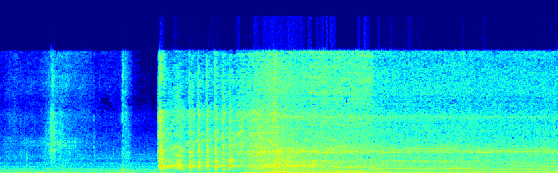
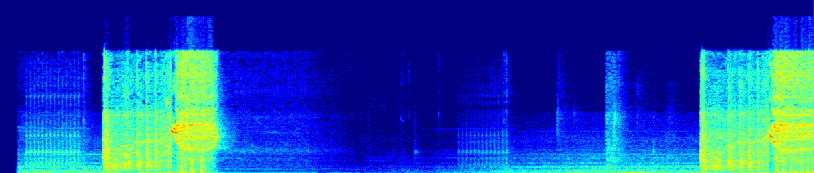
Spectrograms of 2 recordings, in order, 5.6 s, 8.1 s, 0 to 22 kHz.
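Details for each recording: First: Nissan Murano 3.5L after one new belt is installed and tensioned, with only that belt fitted and spinning: it cranks, catches and runs evenly with no squeal or chirp. The belt squeak is gone so far. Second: Nissan Murano 3.5L at start-up: a loud, harsh squeal flares for about a second as the engine catches, then fades. This is the squeak the car has on starting; it is not yet known whether the alternator/AC belt or the power steering belt is at fault.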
